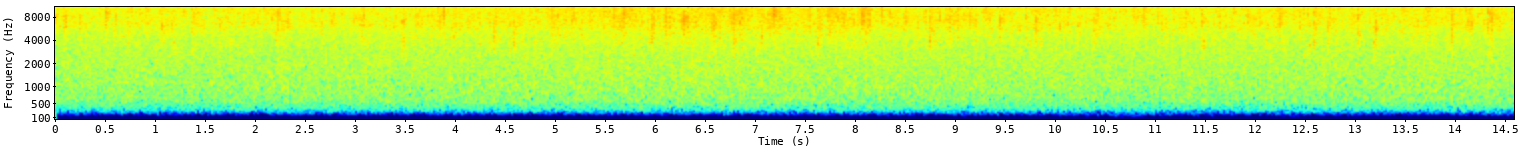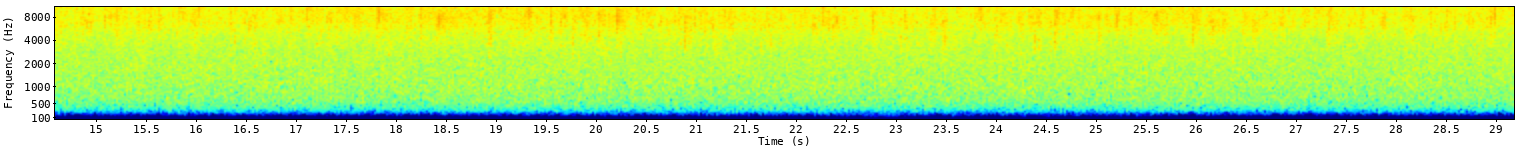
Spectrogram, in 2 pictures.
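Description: Steady rain falling: an even, unbroken hiss with no change in strength.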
